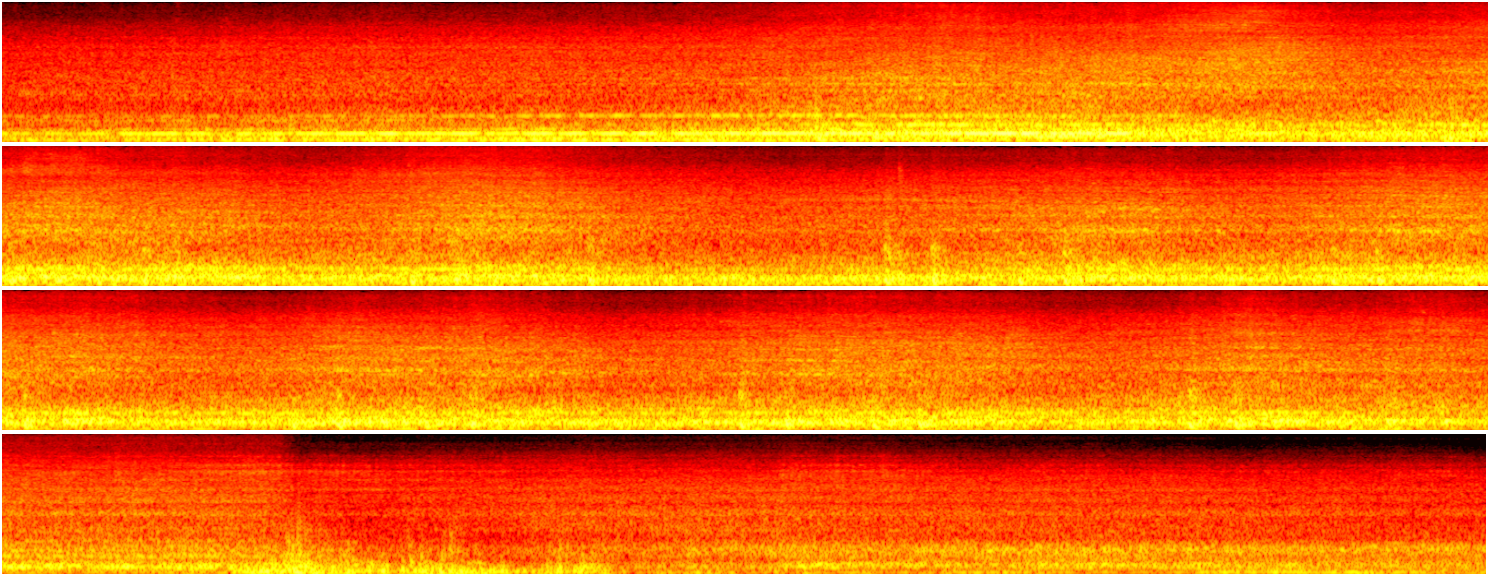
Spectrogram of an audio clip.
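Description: Locomotive-hauled Intercity express train passing through a station behind an electric locomotive. A steady low tone runs for the first five seconds or so as the locomotive comes in. Then the coaches' wheels clatter in a steady rhythm over the rail joints, and the sound grows quieter as the train moves away near the end.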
